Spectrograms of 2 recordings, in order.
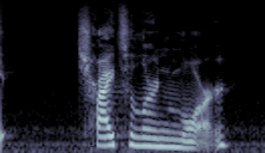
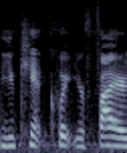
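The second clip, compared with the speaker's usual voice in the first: ordinary talk, nothing marked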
